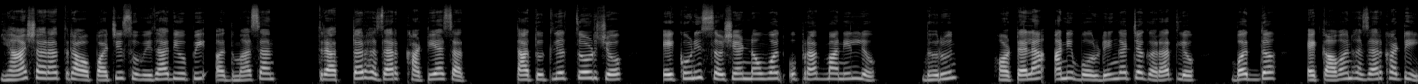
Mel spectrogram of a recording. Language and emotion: Goan Konkani, neutral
